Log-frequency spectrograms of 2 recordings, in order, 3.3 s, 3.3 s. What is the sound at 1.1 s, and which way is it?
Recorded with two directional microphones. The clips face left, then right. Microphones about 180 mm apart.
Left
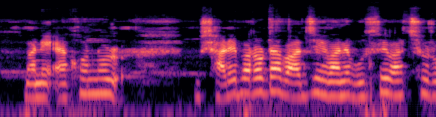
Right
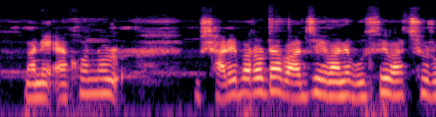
Speech, 5° left (ahead or behind).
